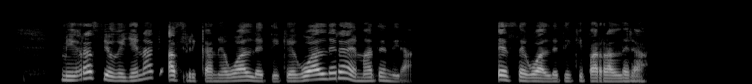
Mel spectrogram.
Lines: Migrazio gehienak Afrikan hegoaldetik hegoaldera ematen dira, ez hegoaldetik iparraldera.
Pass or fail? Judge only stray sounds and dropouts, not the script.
pass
